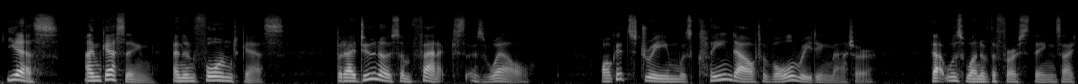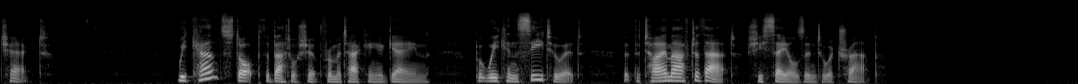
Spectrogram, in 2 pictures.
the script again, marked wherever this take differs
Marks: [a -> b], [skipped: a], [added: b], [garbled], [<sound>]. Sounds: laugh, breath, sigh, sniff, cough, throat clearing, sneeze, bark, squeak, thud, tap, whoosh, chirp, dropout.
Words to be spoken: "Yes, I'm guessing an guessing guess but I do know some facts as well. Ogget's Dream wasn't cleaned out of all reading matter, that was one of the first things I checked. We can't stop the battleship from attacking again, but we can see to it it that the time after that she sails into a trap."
"Yes, I'm guessing an [guessing -> informed] guess but I do know some facts as well. Ogget's Dream [wasn't -> was] cleaned out of all reading matter, that was one of the first things I checked. We can't stop the battleship from attacking again, but we can see to it [skipped: it] that the time after that she sails into a trap."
